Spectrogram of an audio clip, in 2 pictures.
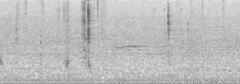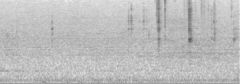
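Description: A few sparse, light metallic clicks and taps as a drum brake shoe's hold-down pin is pushed through the backing plate and fitted against the shoe, over a steady low hum.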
